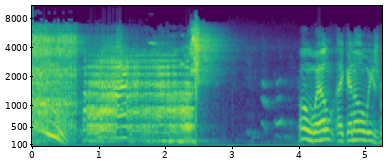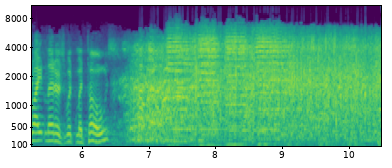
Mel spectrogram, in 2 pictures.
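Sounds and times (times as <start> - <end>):
lion roaring: 0.0 - 2.4
laughter: 3.3 - 4.0, 6.4 - 10.4
speech: 4.0 - 7.2.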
